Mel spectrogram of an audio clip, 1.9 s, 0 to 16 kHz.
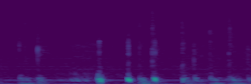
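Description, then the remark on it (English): Someone types on a computer keyboard in an uneven burst of clicky keystrokes, a few taps landing harder than the rest, fairly quiet with no talking. “I'm getting better at typing with like one in 5/8 hands.”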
